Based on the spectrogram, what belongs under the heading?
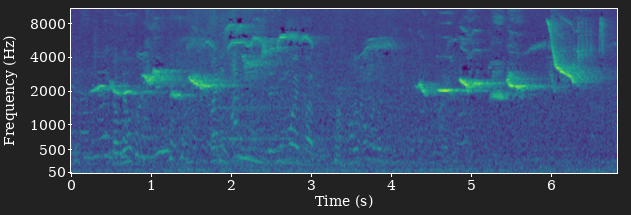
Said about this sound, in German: Nur die Amsel bleibt, auch wenn alle gegangen sind, sie singt noch lange.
